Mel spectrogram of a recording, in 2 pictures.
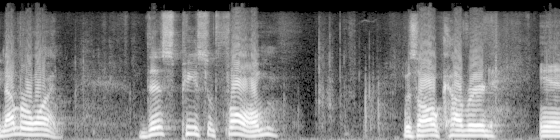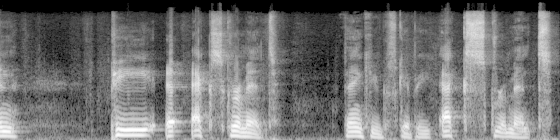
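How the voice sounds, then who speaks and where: Mellow-voiced man explaining repairs. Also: medium pitch. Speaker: vehicle restorer and host. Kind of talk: hands-on repair explainer, casual talk to viewers.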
